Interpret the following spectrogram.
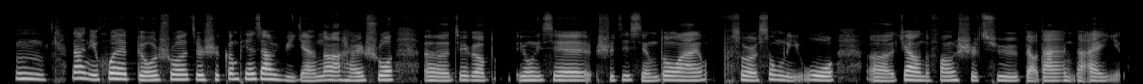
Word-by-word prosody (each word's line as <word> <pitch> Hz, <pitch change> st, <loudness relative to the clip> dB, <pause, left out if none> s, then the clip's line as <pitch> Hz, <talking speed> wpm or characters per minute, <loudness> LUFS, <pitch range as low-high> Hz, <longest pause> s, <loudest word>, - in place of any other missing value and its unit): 嗯， 255 Hz, -4 st, +1 dB, 0.2 s
那 280 Hz, 0 st, +3 dB
你 225 Hz, -3 st, +1 dB
会 255 Hz, +2 st, +5 dB
比 240 Hz, -4 st, -1 dB
如 205 Hz, +1 st, +3 dB
说 230 Hz, +1 st, +2 dB
就 225 Hz, -1 st, +1 dB
是 220 Hz, +1 st, -3 dB
更 250 Hz, +3 st, 0 dB
偏 250 Hz, -1 st, +3 dB
向 245 Hz, -2 st, +4 dB
语 185 Hz, -, -5 dB
言 170 Hz, 0 st, -2 dB
呢， 205 Hz, 0 st, +3 dB
还 185 Hz, -2 st, 0 dB
是 190 Hz, -, +1 dB
说， 210 Hz, +1 st, +2 dB, 0.3 s
呃， 180 Hz, -2 st, +1 dB
这 200 Hz, +2 st, -3 dB
个 190 Hz, -1 st, +1 dB
不 275 Hz, -, -20 dB, 0.2 s
用 195 Hz, 0 st, +1 dB
一 195 Hz, -, -2 dB
些 195 Hz, -1 st, +1 dB
实 190 Hz, -, -6 dB
际 205 Hz, +2 st, -4 dB
行 175 Hz, -4 st, -4 dB
动 200 Hz, 0 st, +2 dB
啊， 185 Hz, -1 st, +3 dB
又 190 Hz, -, -1 dB, 0.3 s
或 210 Hz, -, 0 dB
者 180 Hz, -, +1 dB
送 210 Hz, +1 st, -2 dB
礼 180 Hz, 0 st, -5 dB
物 195 Hz, -2 st, +2 dB, 0.3 s
呃， 165 Hz, -1 st, -2 dB
这 215 Hz, -, -2 dB
样 195 Hz, -2 st, +5 dB
的 180 Hz, -, -4 dB
方 190 Hz, +1 st, -1 dB
式 190 Hz, -1 st, -4 dB
去 180 Hz, 0 st, -3 dB
表 170 Hz, -3 st, -2 dB
达 175 Hz, 0 st, 0 dB
你 180 Hz, -, -4 dB
的 175 Hz, -, -5 dB
爱 180 Hz, -2 st, -1 dB
意 180 Hz, +4 st, -8 dB
呢？ -, -, -17 dB
195 Hz, 260 characters per minute, -24 LUFS, 185-220 Hz, 0.3 s, 会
